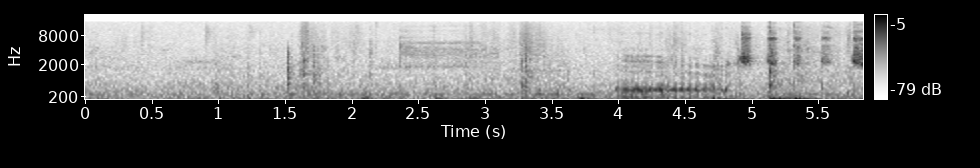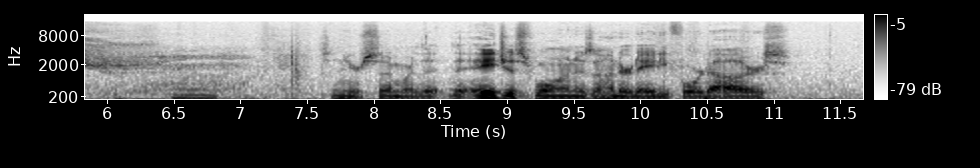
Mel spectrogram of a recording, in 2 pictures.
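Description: Paper sheets rustle in a man's hands.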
